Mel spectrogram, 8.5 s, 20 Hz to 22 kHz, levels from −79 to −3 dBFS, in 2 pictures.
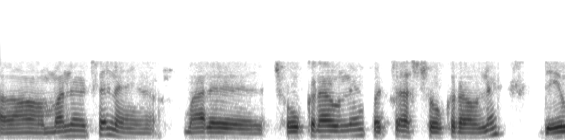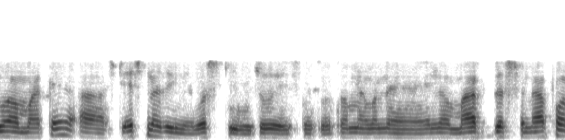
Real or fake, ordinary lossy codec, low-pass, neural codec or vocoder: fake; none; 3.6 kHz; codec, 16 kHz, 8 kbps, FunCodec, trained on Chinese and English, 25 frames a second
